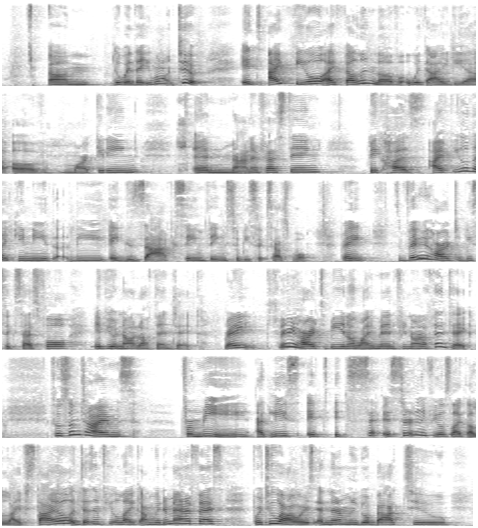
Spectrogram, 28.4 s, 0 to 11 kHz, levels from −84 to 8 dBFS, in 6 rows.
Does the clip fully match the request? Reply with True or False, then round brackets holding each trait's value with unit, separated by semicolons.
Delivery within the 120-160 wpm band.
False (190 wpm)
